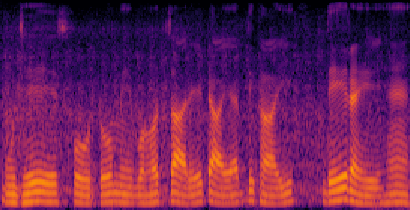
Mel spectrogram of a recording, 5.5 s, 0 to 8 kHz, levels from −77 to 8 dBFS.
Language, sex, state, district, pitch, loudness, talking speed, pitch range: Hindi, male, Madhya Pradesh, Katni, 120 Hz, -18 LUFS, 120 wpm, 115-130 Hz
